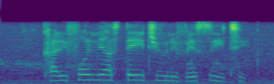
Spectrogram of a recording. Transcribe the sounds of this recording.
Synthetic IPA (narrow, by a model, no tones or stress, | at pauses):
kʰaliforniastʼetʰjunivɛsiːtʰi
